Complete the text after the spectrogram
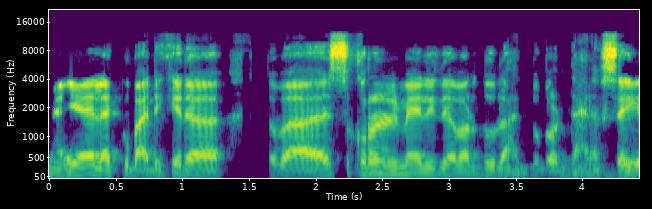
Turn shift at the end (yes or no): yes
